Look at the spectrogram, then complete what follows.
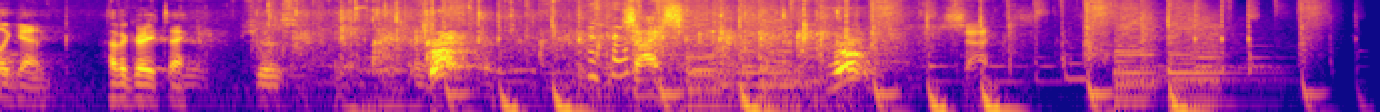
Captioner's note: applause, music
